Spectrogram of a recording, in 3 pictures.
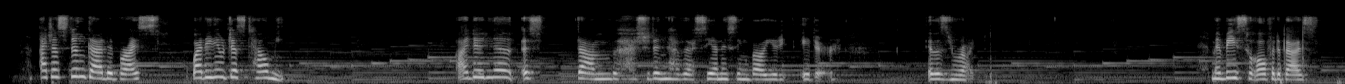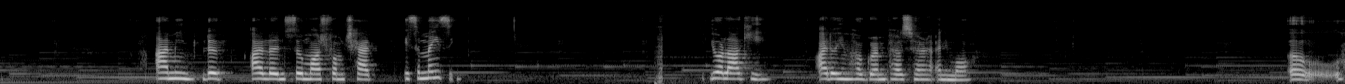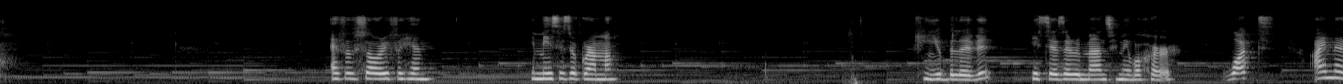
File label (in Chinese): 英文配音; 怦然心动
